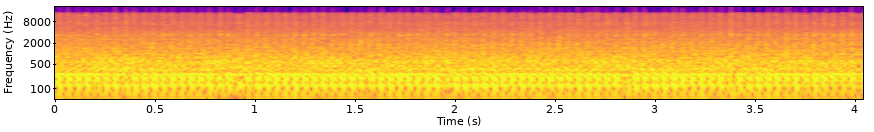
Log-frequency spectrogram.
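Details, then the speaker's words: 1992 Yard King lawn tractor, small single-cylinder engine at wide-open throttle, just started after sitting about seven years: lumpy, uneven beat of about three pulses a second. Rough running; owner suspects carburetor out of tune or valves needing adjustment. "yeah I don't know if it's urgent because it's colder of the vowels need adjusting or the car needs adjusting or what I mean it's been sitting for seven years so I'm sure the carburetors been you know out of tune"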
